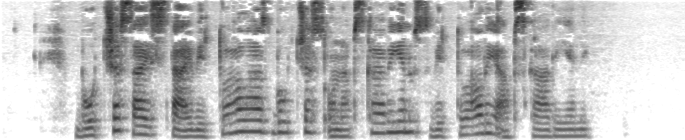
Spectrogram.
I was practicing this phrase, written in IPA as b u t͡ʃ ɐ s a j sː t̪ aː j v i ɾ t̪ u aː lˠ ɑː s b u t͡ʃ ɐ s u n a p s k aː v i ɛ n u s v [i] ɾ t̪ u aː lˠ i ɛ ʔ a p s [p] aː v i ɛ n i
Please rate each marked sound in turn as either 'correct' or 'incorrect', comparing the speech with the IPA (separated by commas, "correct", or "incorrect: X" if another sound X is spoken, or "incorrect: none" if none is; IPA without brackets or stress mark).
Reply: correct, incorrect: k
